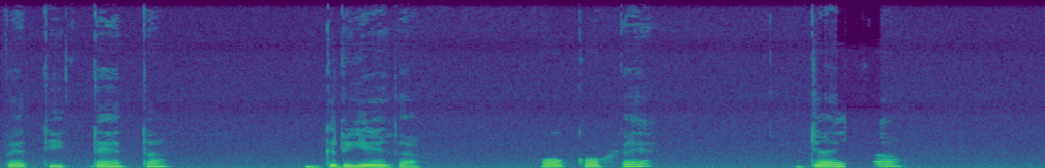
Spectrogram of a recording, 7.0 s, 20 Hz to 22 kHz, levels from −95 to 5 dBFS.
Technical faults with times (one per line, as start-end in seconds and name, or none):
5.62-5.86 speech suppressed in double talk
